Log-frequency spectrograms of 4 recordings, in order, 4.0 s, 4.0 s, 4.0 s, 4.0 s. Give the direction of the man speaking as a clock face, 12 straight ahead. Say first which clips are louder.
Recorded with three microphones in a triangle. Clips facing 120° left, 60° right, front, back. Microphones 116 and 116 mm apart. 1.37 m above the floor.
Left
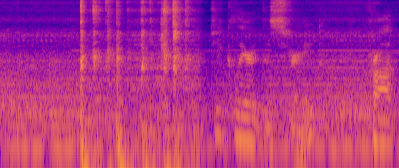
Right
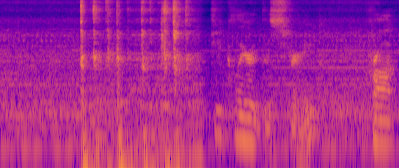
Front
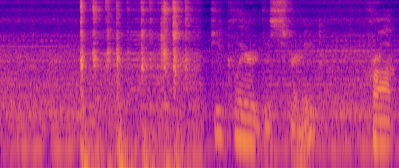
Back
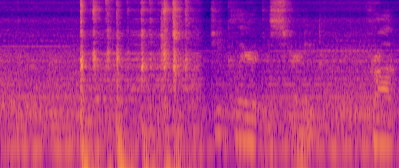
Left 1 dB, front 4 dB; 11 o'clock.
